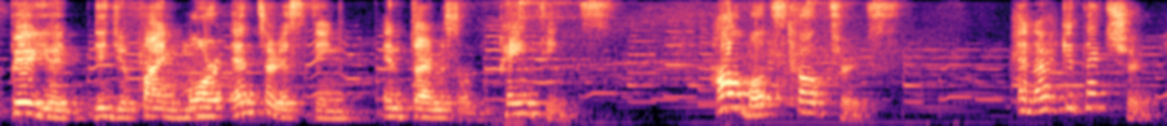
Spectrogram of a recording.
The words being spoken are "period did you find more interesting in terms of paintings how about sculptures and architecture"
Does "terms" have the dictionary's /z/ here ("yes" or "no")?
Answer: no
